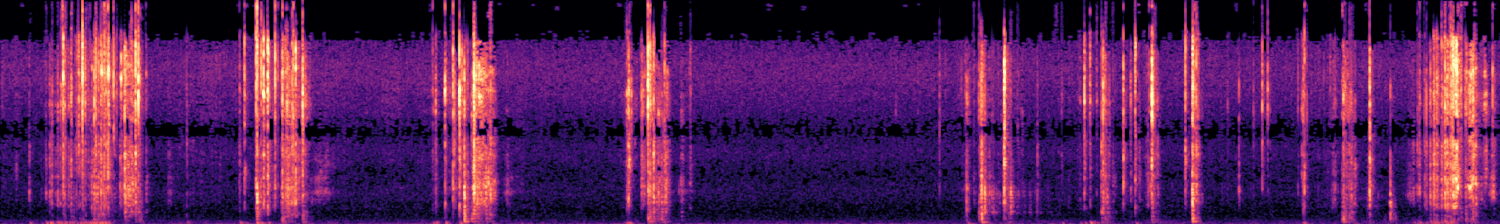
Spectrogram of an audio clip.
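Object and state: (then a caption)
Dry bar soap being carved. A rectangular peach-to-cream bar of dry soap is held in the hand and shaved with a metal utility knife blade, dropping curls and flakes onto a white surface. Short bursts of crisp, bright scraping come in separate strokes, with longer sweeps early on and quicker, tighter cuts toward the end. The gaps between them are quiet.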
